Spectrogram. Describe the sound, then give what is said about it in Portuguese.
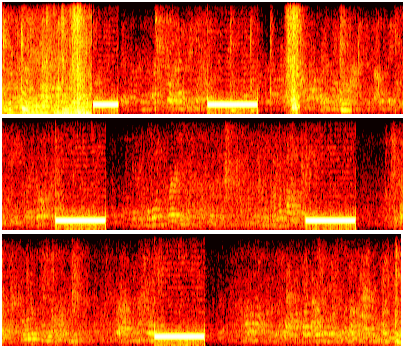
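Telephone line tones sound while a call to a bank's HR department is transferred: a steady, even-pitched tone repeats five times at regular intervals, with voice sounds in the gaps between. “Deixa eu te transferir com a Elaine, que ela é responsável, então, aqui no RH sobre isso. Só um segundo. Tá bom. Ligação. Você já será atendido.”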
